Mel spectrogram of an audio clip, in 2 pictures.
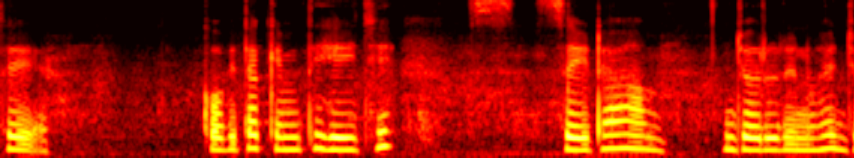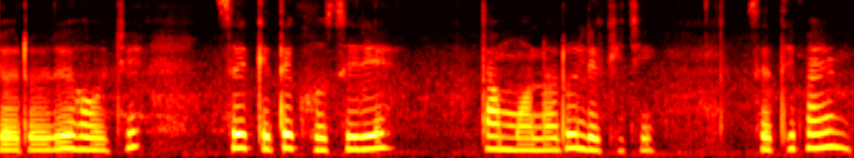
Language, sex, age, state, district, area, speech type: Odia, female, 18-30, Odisha, Subarnapur, rural, spontaneous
